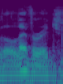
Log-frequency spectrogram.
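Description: The word is said with an American pronunciation. "as the Americans say"

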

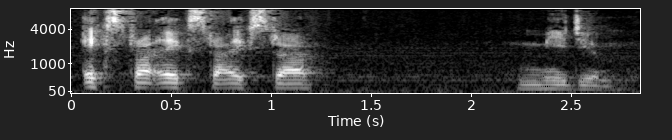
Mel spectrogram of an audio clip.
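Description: It is said with pauses between words.

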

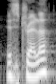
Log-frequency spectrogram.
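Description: It is said with a Birmingham accent. "If I was a Brummie"

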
